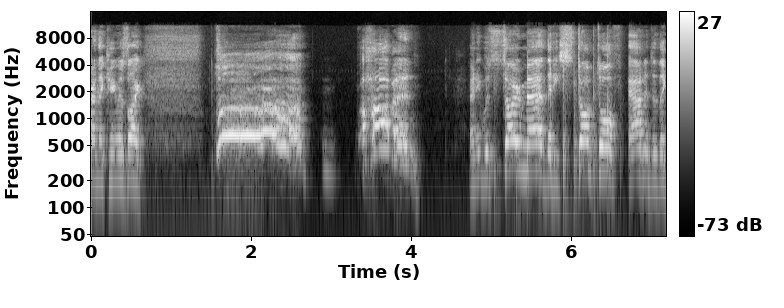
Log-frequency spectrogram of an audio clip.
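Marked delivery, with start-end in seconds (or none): 1.6-4.1 very high, loud enraged cry of the name; furious shout. Acted. King to Haman, caught out, a furious high yell. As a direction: explode at him, a shrieking roar of rage.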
